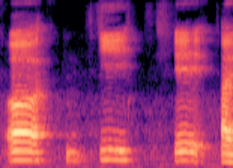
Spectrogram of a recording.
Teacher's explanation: जिन स्वरों के उच्चारण में जिह्वा का आगे का भाग सक्रिय रहता है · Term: अग्रस्वर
